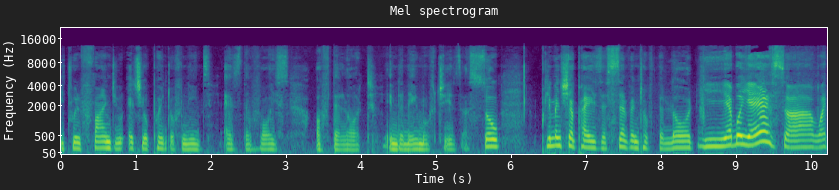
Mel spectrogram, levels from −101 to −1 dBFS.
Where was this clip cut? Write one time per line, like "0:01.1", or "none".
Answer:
0:08.4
